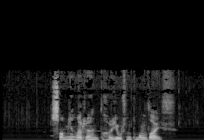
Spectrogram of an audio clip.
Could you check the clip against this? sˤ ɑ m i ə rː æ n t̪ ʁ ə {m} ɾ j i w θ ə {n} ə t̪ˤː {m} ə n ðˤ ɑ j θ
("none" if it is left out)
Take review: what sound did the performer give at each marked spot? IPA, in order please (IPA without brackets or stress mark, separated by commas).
none, n, m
